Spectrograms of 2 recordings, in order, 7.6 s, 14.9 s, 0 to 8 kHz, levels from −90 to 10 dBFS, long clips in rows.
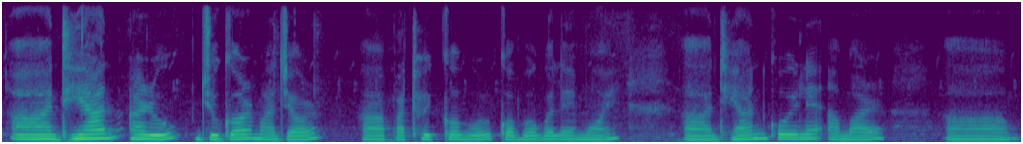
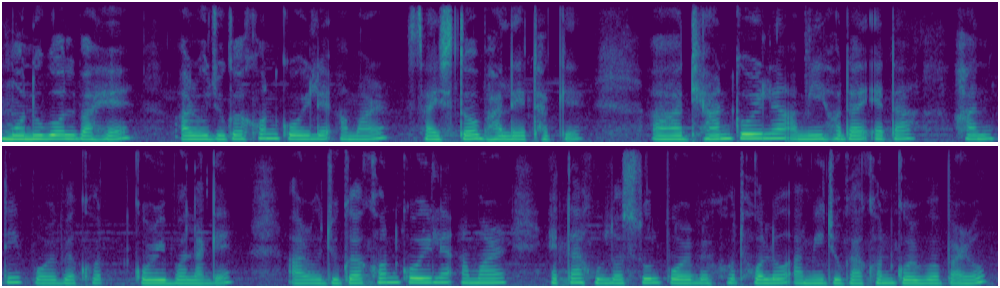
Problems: low volume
